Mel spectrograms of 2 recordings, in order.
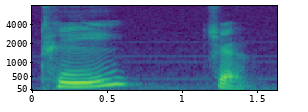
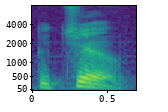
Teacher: Out of these two syllables, the first syllable is stressed. That gains importance, more importance than the other syllable.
